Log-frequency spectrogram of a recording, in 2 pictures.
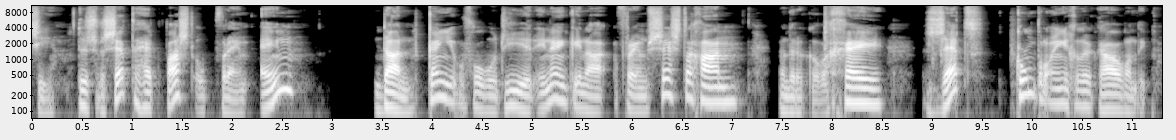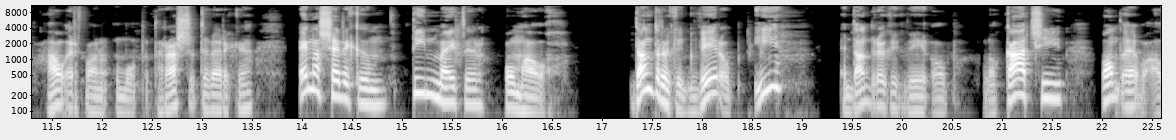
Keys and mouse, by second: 7.9 g, 18.4 i.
